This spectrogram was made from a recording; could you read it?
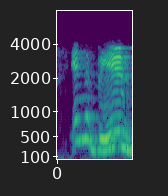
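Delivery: very loud, belted-out put-on Australian accent. Quoting a favorite line from a series, in an Australian accent. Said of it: "only with an Australian accent".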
